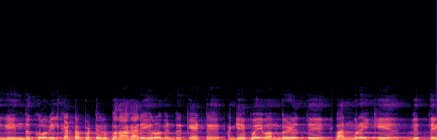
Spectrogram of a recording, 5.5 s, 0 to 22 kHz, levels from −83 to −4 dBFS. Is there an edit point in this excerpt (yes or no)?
yes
